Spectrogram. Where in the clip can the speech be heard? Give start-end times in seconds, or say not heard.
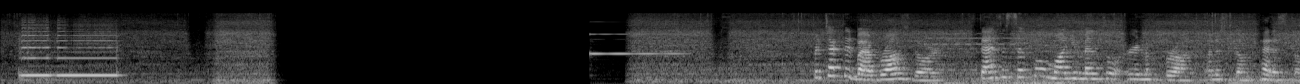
8.1-12.9.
